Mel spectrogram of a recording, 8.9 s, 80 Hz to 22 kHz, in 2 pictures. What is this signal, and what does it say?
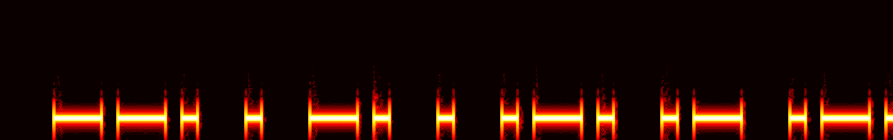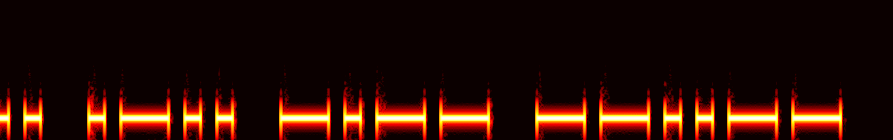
Morse code, heard as a keyed tone, about 15 wpm, 700 Hz. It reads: GENERALLY,
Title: Sentences from Top 1000 Words - Review Part 6 - 15wpm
